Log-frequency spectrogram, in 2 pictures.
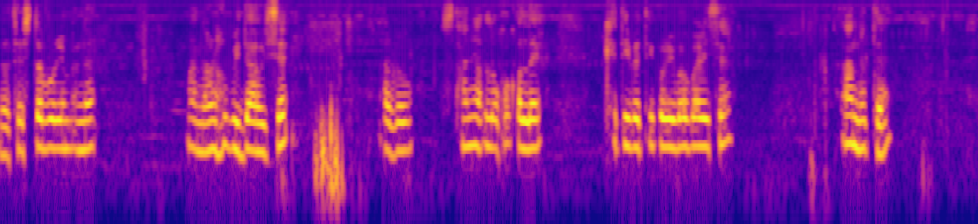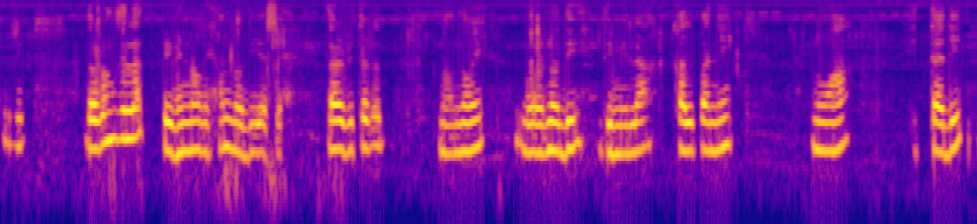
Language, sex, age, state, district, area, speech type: Assamese, male, 18-30, Assam, Darrang, rural, spontaneous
